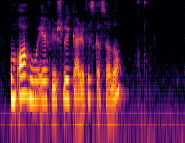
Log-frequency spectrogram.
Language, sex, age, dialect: Faroese, female, 15-35, Norðuroyggjar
